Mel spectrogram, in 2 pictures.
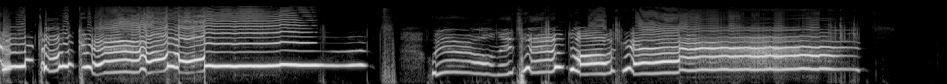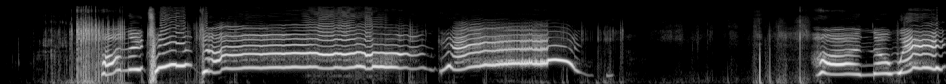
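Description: A girl's wordless, high-pitched vocalizing in the manner of a singer's ad-libs: long held notes that waver and slide in pitch, loud and close to the microphone. It comes in three phrases with short pauses between them, the third ending in a falling slide, and a fourth starts near the end.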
